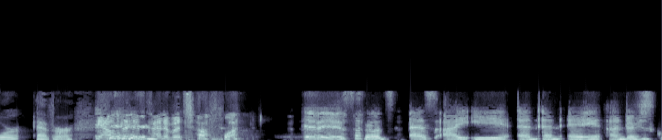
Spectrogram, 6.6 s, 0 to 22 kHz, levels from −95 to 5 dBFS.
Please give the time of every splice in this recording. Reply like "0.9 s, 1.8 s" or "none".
1.0 s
